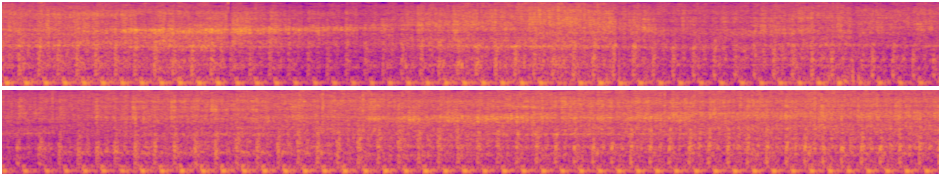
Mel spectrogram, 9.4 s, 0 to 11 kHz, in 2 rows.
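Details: Kawasaki KLR650 single-cylinder at idle making strange noises since the winter layup: firm knock-grind about three times a second, locked to engine speed over the exhaust thump; owner asks what it is, source undetermined.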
